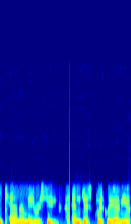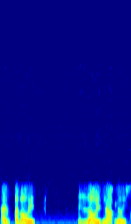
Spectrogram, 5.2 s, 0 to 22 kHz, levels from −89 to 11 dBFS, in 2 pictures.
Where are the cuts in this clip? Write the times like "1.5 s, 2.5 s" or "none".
none

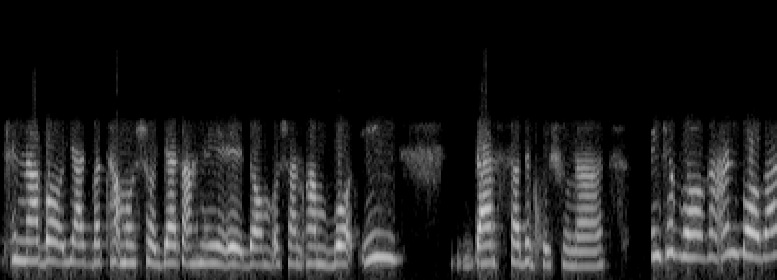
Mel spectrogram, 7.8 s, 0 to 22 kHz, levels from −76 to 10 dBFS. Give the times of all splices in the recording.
0.9 s, 1.8 s, 3.0 s, 5.3 s, 6.5 s

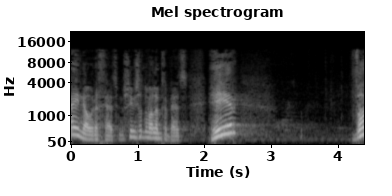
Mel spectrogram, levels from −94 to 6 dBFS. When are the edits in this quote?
1.4 s

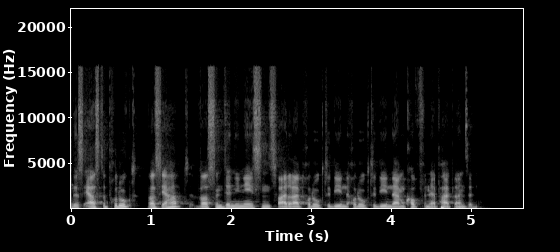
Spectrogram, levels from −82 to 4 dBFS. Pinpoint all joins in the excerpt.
3.4 s

